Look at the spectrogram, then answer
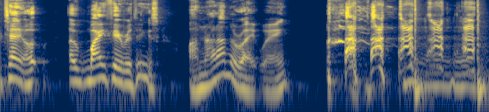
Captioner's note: laugh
